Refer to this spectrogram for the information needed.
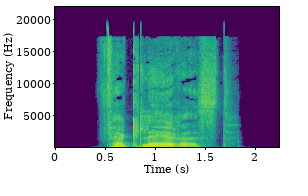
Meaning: second-person singular subjunctive I of verklären
- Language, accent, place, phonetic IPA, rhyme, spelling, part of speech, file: German, Germany, Berlin, [fɛɐ̯ˈklɛːʁəst], -ɛːʁəst, verklärest, verb, De-verklärest.ogg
